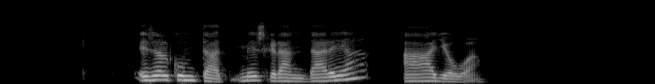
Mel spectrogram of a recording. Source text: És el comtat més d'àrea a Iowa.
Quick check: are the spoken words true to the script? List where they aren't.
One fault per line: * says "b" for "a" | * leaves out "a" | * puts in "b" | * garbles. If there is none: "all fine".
* puts in "gran"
